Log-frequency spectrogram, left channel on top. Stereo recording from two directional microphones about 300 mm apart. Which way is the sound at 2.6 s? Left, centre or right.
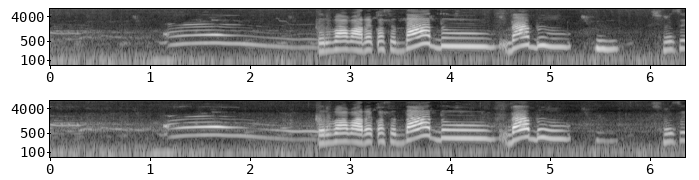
Centre.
